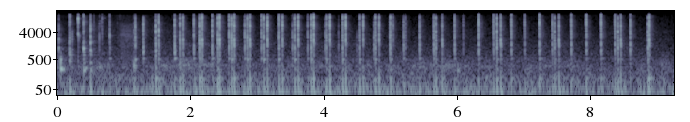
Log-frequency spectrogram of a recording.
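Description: Metal paperclips rapidly tap and scratch a clear plastic sanitizer bottle with a white cap and liquid inside. About 45 sharp, bright clicks come in quick succession, each dying away almost instantly, over a faint scratchy hiss.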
